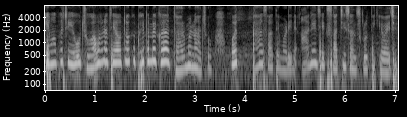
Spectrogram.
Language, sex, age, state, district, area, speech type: Gujarati, female, 18-30, Gujarat, Junagadh, urban, spontaneous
